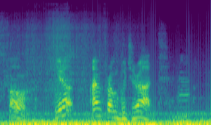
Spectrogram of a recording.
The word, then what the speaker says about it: Gujarat: You know, I'm from Gujarat.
